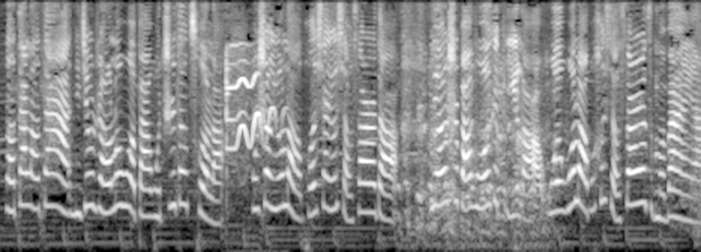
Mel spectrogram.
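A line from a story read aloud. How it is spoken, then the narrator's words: Loud pleading shout. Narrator (Chinese): 有一个小弟对着他老大大声喊着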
